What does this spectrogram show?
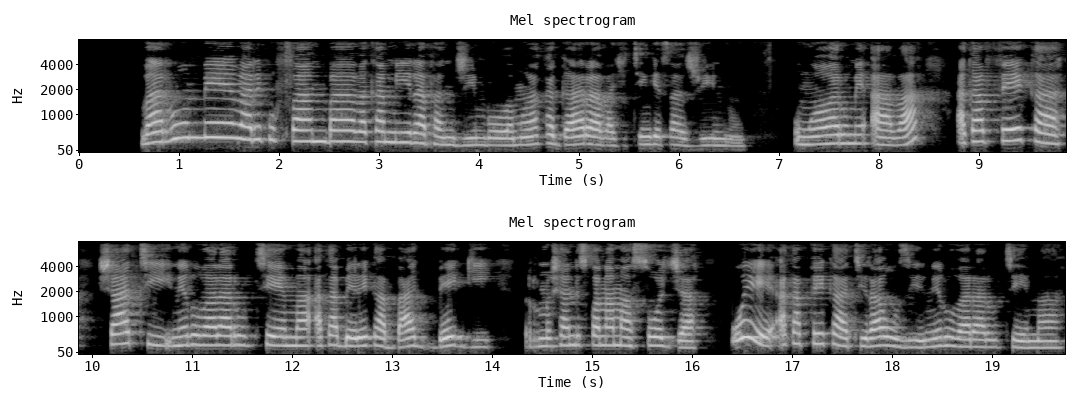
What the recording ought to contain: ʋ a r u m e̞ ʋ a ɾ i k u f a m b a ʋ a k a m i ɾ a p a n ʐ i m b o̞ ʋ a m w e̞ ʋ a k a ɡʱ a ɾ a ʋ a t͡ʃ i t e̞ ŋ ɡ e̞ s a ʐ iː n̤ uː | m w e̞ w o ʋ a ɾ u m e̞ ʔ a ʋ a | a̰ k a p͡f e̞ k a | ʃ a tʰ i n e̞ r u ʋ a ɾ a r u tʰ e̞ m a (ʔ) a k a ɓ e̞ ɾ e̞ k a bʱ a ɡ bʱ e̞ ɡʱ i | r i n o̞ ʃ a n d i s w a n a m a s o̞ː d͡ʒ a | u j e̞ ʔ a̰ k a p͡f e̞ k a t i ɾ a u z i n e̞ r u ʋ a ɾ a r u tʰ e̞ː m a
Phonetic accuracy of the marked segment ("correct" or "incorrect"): correct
